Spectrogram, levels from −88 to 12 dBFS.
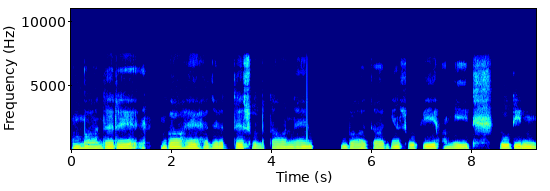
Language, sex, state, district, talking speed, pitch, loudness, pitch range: Rajasthani, male, Rajasthan, Nagaur, 30 wpm, 140 Hz, -30 LUFS, 135-145 Hz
